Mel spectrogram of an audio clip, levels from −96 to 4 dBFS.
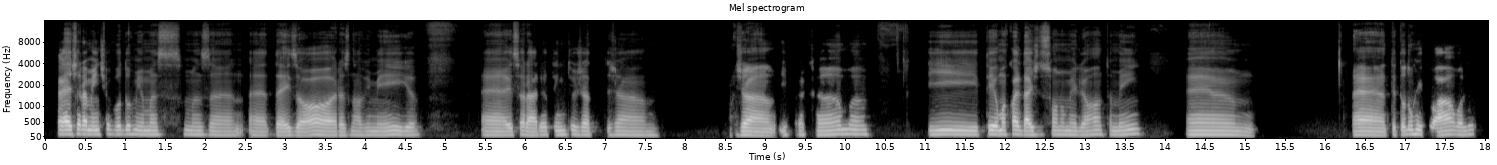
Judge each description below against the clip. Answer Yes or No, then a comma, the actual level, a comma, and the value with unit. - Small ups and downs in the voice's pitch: Yes, narrow, 1.9 semitones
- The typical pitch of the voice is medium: No, low, 120 Hz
